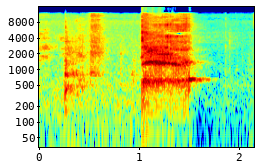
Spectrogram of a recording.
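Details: Voluntary burping at home after drinking soda and eating: a short belch followed by a louder, drawn-out voiced burp lasting about half a second.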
